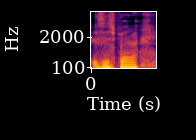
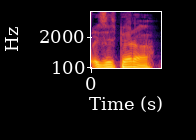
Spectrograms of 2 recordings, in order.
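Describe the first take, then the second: First: It is said very quietly. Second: It is said at normal loud volume.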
